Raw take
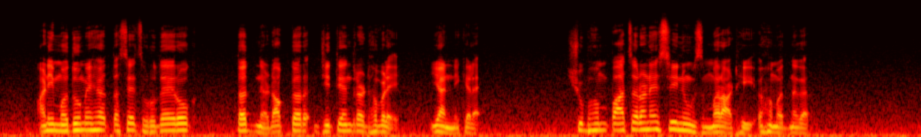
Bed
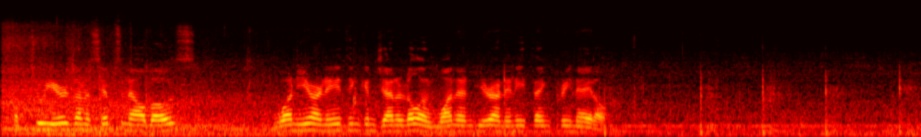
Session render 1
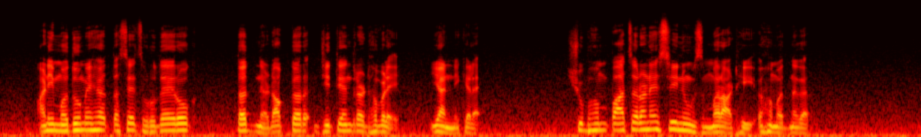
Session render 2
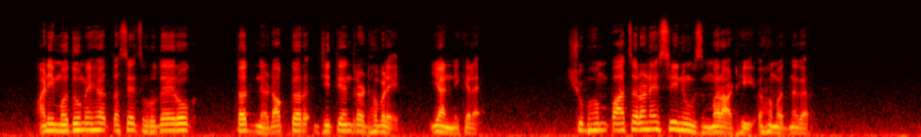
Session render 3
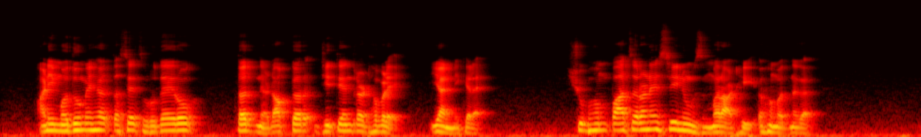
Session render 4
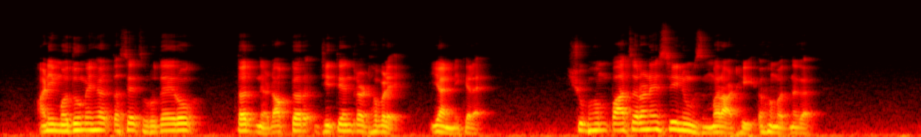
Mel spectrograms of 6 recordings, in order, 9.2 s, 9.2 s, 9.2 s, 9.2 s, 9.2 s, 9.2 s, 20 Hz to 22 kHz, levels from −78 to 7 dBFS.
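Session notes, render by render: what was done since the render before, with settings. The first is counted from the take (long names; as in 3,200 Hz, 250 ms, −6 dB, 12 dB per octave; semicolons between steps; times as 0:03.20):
no processing that can be heard
noise reduction from a noise print 6 dB
peak hold with a decay on every bin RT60 0.39 s; high-frequency loss of the air 170 metres
level +4 dB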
